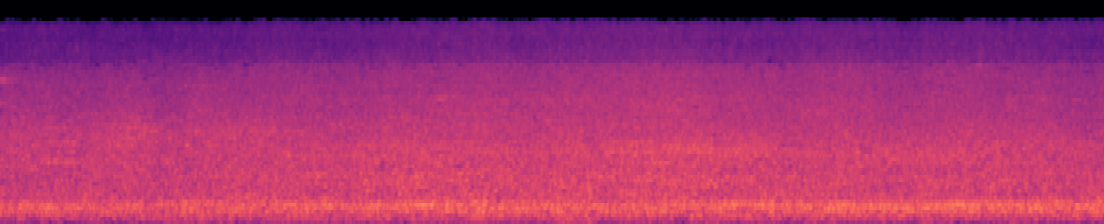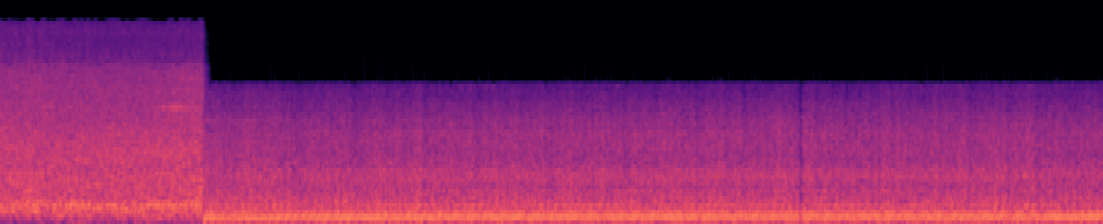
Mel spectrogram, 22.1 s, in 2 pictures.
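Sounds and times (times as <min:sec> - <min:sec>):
train rushing along track: 0:00.0 - 0:13.2.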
